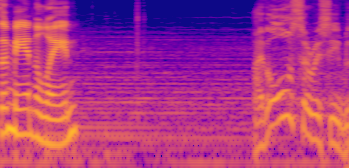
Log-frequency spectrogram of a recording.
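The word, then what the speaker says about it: Emmanellain: thank you enough for saving younger manilane's life a mandoline that's how I pronounce it I have to remember that I have to remember that his name is pronounced Amanda Lane I've also received letters from both house a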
